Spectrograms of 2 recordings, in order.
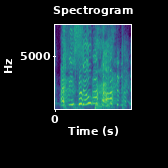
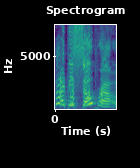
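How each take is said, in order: First: High, loud, laughing through the line; giggling proud aunt; laughing quote. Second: Put-on high, loud proud old lady voice; quoting Edith. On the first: Retold or imitated. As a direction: crack up while saying proud. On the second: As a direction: gush it like a doting aunt. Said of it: "And then she says".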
